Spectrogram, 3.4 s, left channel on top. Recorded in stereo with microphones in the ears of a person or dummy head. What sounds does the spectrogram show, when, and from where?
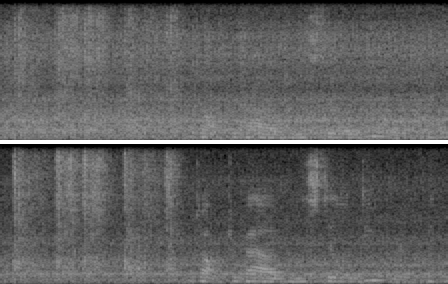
0.1 s running footsteps: 50° right (ahead or behind), 4 m; by 1.3 s 55° right (ahead or behind), 3.5 m
1.4 s a woman speaking: 30° right (ahead or behind), 3 m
